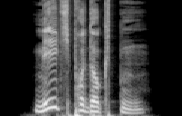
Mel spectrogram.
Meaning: dative plural of Milchprodukt
- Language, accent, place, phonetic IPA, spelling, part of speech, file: German, Germany, Berlin, [ˈmɪlçpʁoˌdʊktn̩], Milchprodukten, noun, De-Milchprodukten.ogg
